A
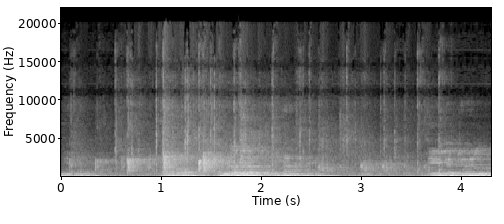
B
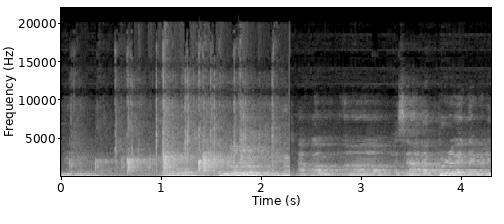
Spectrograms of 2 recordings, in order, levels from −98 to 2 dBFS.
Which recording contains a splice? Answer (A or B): B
